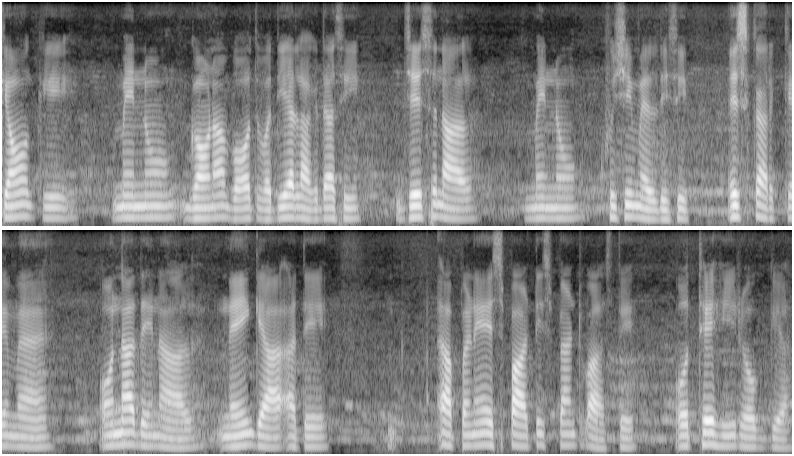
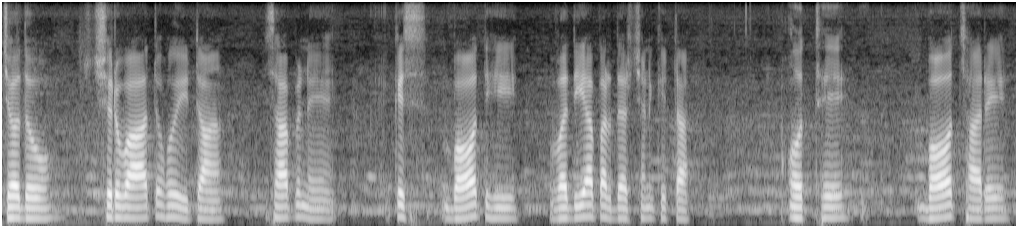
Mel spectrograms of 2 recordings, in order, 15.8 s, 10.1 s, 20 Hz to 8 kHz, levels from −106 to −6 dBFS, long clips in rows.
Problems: constant background noise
